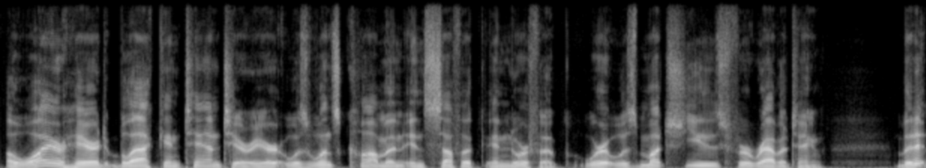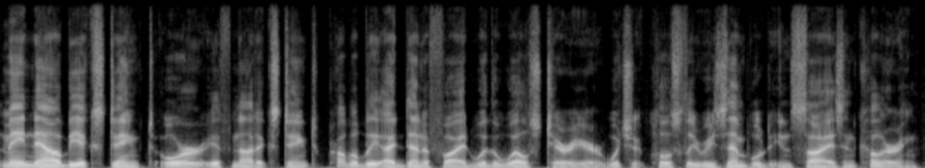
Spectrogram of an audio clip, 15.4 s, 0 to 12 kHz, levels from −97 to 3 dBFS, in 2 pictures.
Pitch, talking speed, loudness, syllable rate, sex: 100 Hz, 175 wpm, -21 LUFS, 4.6 syllables/s, male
